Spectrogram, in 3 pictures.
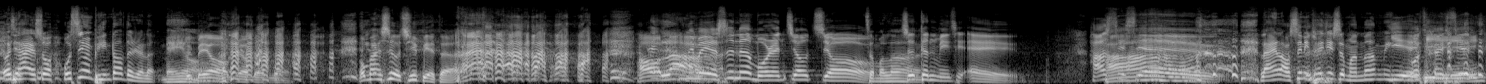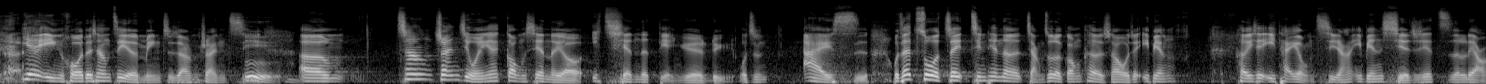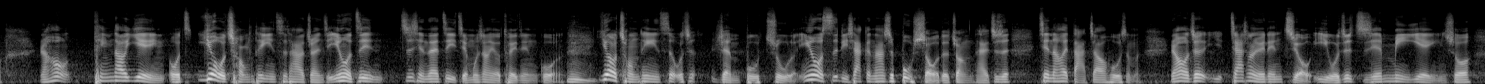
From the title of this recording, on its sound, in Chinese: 特別版現場錄音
